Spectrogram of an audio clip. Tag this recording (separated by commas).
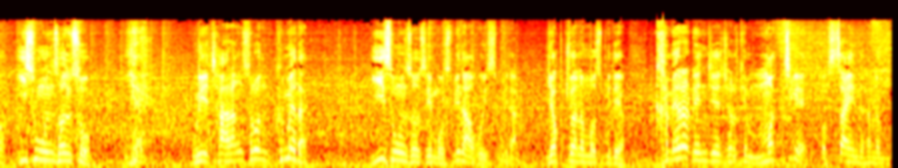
Speech, Music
